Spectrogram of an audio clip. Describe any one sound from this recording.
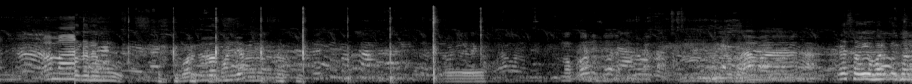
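Several women talk and call out with animation close by.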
